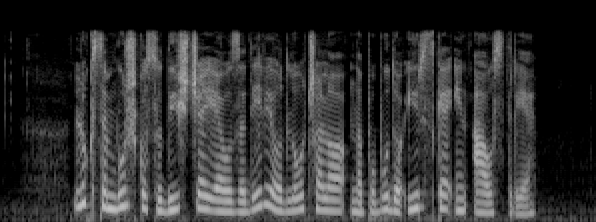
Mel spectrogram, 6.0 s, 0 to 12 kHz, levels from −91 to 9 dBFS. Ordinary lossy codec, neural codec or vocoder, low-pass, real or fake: none; codec, 16 kHz, 16 kbps, FreqCodec, larger model; 7.2 kHz; fake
